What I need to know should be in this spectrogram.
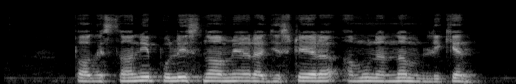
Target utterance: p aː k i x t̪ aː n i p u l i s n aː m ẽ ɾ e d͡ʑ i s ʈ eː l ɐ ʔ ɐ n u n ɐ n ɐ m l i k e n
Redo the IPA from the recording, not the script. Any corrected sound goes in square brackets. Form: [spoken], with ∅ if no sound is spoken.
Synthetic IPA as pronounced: p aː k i [s] t̪ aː n i p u l i s n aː m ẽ ɾ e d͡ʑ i s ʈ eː [ɾ] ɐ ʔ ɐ [m] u n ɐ n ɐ m l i k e n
